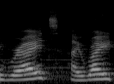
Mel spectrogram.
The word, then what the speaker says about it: write: I write a book, parce qu'il y a quand même un W avant le R, donc du coup la prononciation sera pas exactement pareille, c'est logique.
